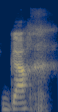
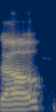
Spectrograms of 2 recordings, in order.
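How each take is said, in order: First: The ending is a guttural sound from the throat. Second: The ending has no guttural throat sound. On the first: "the Dutch pronunciation is very guttural" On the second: "The English pronunciation is Van Gogh"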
